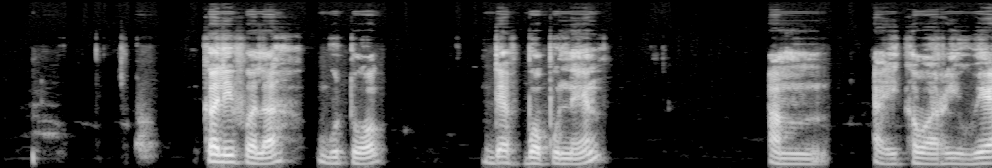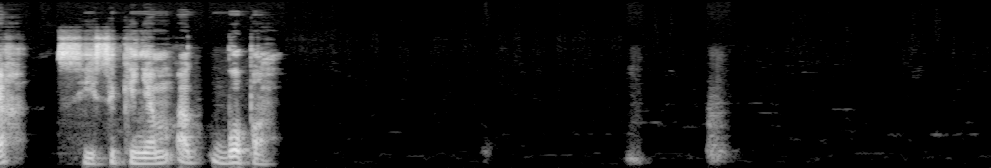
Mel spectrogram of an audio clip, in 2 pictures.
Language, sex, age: Wolof, male, 25-35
